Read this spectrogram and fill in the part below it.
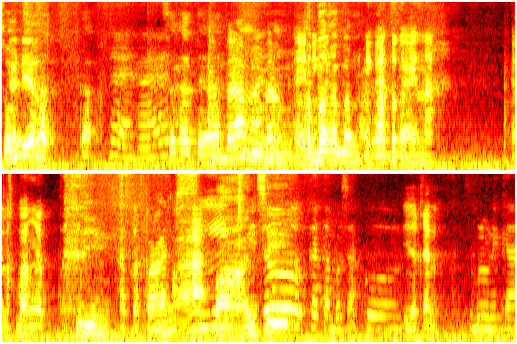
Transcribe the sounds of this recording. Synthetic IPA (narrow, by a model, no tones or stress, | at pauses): sɔndieɦat̪̚ka | seɦat̪jaabaŋbaŋɛabaŋabaŋnikat̪ukaʔenak̚ | enak̚baŋət̪̚dikat̪afanapansikat̪abɔsakujakan | səbəlumika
